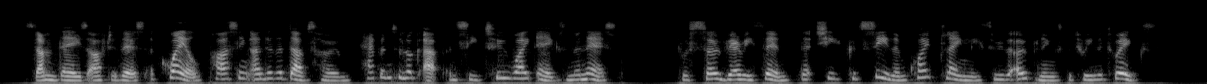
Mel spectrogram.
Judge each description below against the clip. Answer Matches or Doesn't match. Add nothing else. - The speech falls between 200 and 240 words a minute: Matches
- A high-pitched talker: Matches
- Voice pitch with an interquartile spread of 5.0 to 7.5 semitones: Matches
